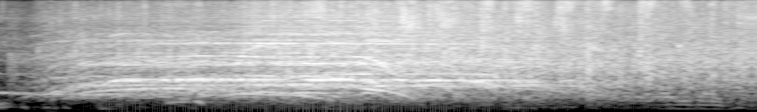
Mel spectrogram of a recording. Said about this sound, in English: So auditorium one, I need you as well to give a big, big clap it up. Warm welcome to my friend and yours,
